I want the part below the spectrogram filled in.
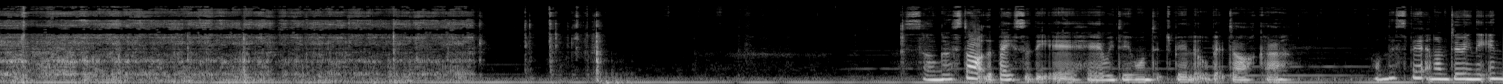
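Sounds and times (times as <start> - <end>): pencil being sharpened: 0.0 - 4.9.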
